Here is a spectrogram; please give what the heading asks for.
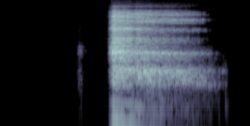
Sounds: Sigh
